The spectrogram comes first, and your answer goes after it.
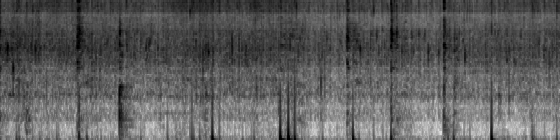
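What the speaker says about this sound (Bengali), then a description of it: "পেঁয়াজ দেবো দিয়েছি দিয়ে একটু ভেজে নিই" Onion frying in hot oil in a wok for radish chops, a loud close sizzle with repeated sharp stirring scrapes and knocks at an uneven rhythm, no talking.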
